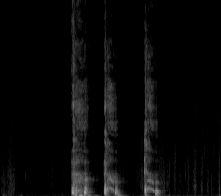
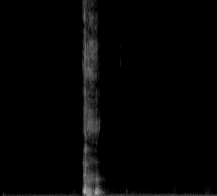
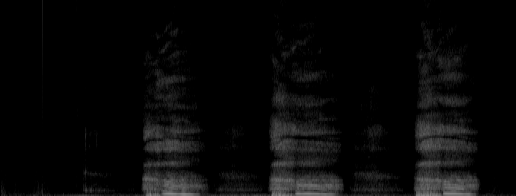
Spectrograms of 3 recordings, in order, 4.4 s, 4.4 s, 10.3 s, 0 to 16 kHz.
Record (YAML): three_cough_length: 4.4 s
three_cough_amplitude: 6461
three_cough_signal_mean_std_ratio: 0.31
cough_length: 4.4 s
cough_amplitude: 13517
cough_signal_mean_std_ratio: 0.19
exhalation_length: 10.3 s
exhalation_amplitude: 1768
exhalation_signal_mean_std_ratio: 0.56
survey_phase: beta (2021-08-13 to 2022-03-07)
age: 18-44
gender: Female
wearing_mask: 'No'
symptom_cough_any: true
symptom_runny_or_blocked_nose: true
symptom_fatigue: true
symptom_headache: true
symptom_onset: 4 days
smoker_status: Never smoked
respiratory_condition_asthma: false
respiratory_condition_other: false
recruitment_source: Test and Trace
submission_delay: 2 days
covid_test_result: Positive
covid_test_method: RT-qPCR
covid_ct_value: 16.3
covid_ct_gene: ORF1ab gene
covid_ct_mean: 16.8
covid_viral_load: 3200000 copies/ml
covid_viral_load_category: High viral load (>1M copies/ml)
